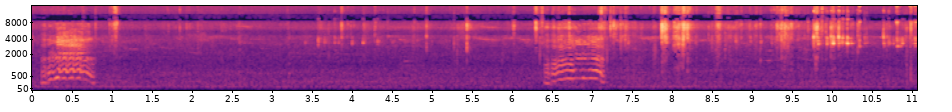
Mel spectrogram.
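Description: A goat gives two wavering, nasal bleats several seconds apart, each rising and falling briefly.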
